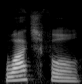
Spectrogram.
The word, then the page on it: watchful: wάtʃfəl; ウァッチフゥ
